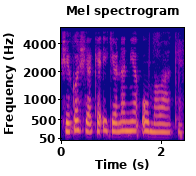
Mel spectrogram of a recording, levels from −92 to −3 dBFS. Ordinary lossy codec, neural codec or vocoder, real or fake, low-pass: none; none; real; 5.4 kHz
